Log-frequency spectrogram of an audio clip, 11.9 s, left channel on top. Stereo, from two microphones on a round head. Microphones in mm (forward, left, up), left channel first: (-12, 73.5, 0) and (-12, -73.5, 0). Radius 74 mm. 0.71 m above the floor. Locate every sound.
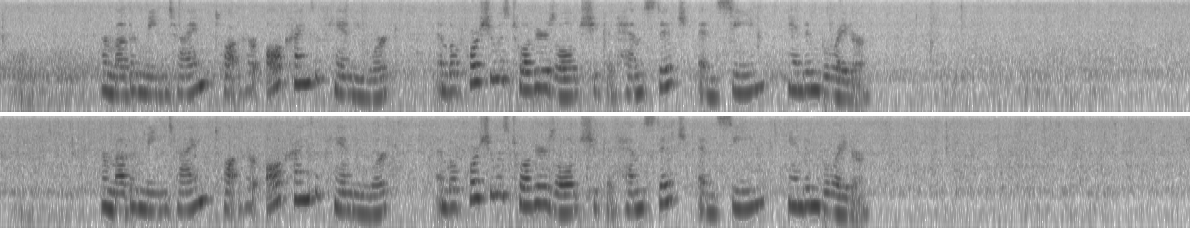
1.0 s a woman speaking: 35° right (ahead or behind), 0.7 m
